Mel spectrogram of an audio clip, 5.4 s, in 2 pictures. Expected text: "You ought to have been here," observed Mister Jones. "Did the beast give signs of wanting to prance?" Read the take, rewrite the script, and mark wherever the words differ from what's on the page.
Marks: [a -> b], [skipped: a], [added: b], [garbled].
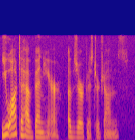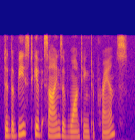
"You ought to have been here," observed Mister Jones. "Did the beast give signs of wanting to prance?"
